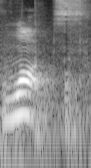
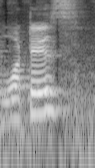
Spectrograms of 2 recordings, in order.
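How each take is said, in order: First: It is contracted into one short word. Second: It is said as two full words.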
